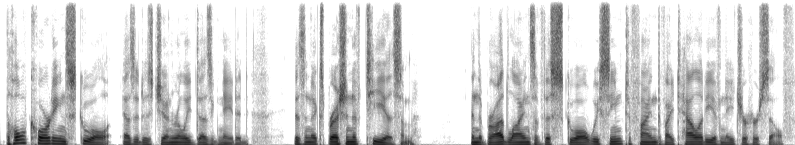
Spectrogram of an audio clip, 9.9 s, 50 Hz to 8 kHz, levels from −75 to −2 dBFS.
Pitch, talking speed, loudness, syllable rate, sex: 115 Hz, 180 wpm, -17 LUFS, 5.7 syllables/s, male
